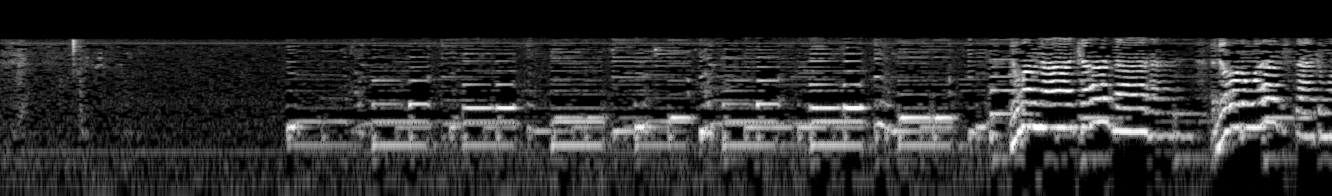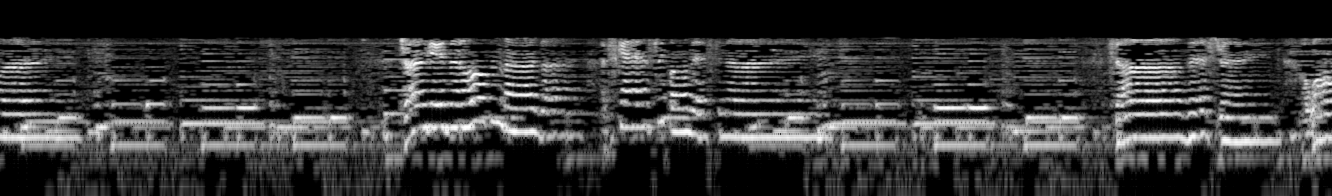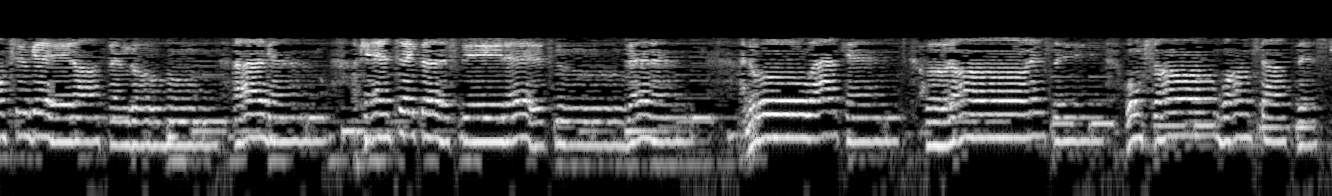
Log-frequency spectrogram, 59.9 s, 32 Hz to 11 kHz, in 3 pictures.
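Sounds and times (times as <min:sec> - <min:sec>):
acoustic guitar picking: 0:04.2 - 0:59.9
person singing: 0:15.0 - 0:21.2, 0:25.8 - 0:32.8, 0:36.6 - 0:59.9.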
